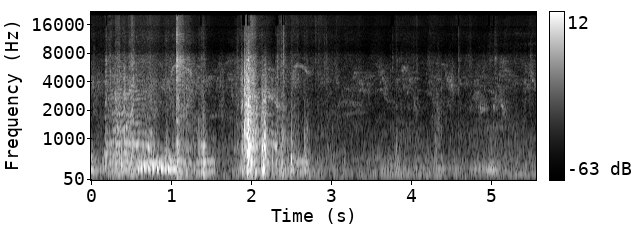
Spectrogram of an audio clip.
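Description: Caged pigeons, newly caught, give soft low cooing calls with a burst of wing flapping midway, close and moderately loud before fading to quiet background.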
